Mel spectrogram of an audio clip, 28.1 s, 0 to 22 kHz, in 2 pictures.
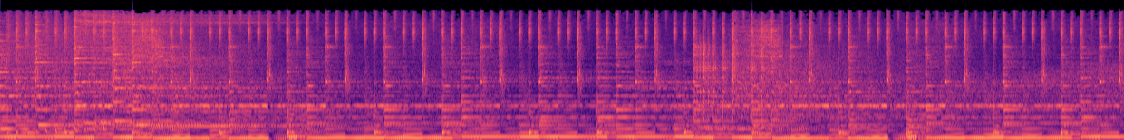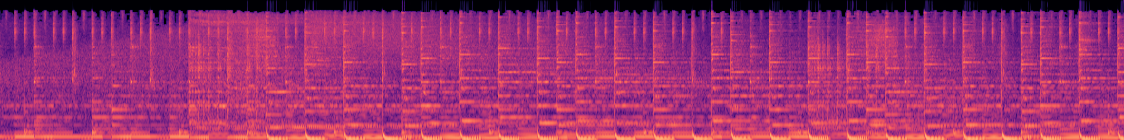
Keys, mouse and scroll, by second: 0.1 t, 1.0 click, 1.6 Return, 2.4 click, 3.5 scroll down 1, 4.9 scroll up 1, 5.6 space, 5.7 click, 6.0 space, 7.8 click, 9.7-13.4 ctrl+drag, 13.4 Return, 15.1-16.9 drag, 17.7 ctrl+t, 18.3-21.8 drag, 22.5 scroll up 1, 23.3 click, 24.4 click, 26.8 alt+click.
